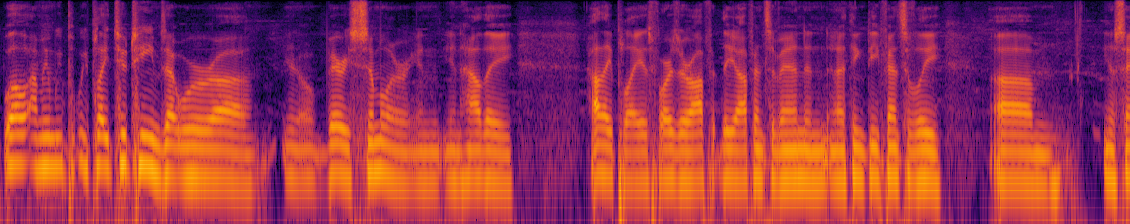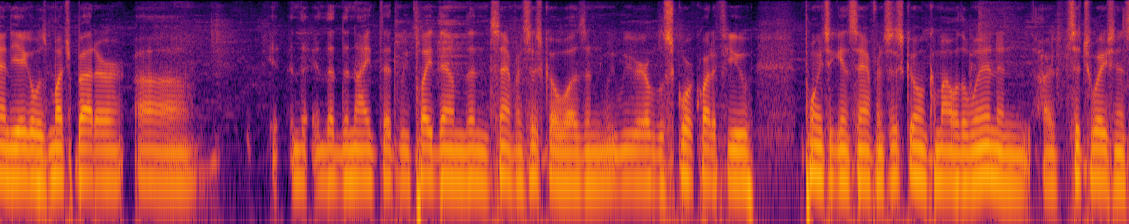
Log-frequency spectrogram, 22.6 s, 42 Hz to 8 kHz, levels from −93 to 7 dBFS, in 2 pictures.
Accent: American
